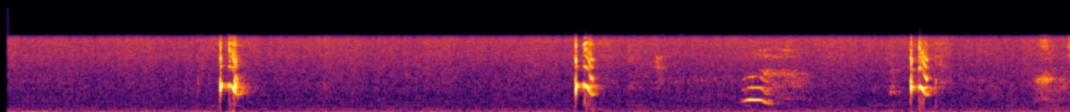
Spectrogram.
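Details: Three sharp, abrupt hiccups at irregular intervals, about one every three to four seconds, against faint background noise; ordinary hiccups.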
